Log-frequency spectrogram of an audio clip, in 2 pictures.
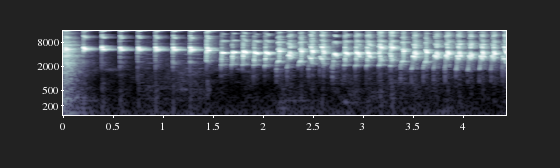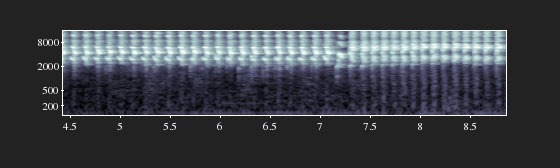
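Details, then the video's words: Lovebird in ngekek song, a long unbroken chatter of quick, high, buzzy chirps about three per second, gliding slightly lower midway and rising again toward the close. "Love Bird Ngekek"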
